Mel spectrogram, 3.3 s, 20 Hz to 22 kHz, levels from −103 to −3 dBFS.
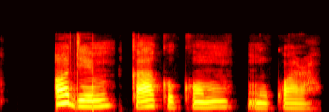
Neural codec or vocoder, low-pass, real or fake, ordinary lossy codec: none; 7.2 kHz; real; none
